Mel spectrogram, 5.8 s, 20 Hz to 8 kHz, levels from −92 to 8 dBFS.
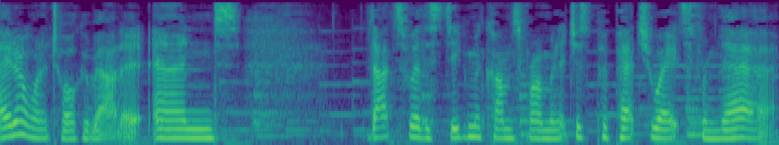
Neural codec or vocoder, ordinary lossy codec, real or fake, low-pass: none; MP3, 32 kbps; real; 7.2 kHz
